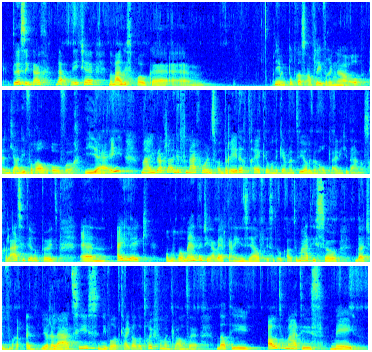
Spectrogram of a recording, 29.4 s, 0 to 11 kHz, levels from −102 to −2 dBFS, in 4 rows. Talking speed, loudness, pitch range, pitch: 155 wpm, -35 LUFS, 180-220 Hz, 190 Hz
